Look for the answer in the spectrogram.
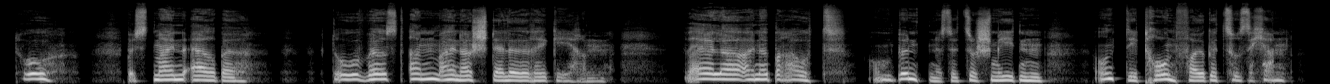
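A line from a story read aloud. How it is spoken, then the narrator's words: King gasping out. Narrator (German): stößt der König keuchend hervor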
